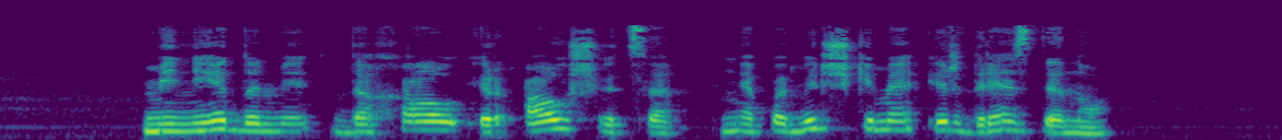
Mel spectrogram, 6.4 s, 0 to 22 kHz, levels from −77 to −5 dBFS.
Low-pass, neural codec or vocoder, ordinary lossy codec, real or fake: 19.8 kHz; vocoder, 44.1 kHz, 128 mel bands, Pupu-Vocoder; MP3, 48 kbps; fake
